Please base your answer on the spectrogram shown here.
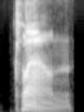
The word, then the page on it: clown: British English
